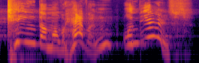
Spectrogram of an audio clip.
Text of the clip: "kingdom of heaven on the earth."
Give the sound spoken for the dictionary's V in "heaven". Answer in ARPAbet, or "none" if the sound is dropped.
V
